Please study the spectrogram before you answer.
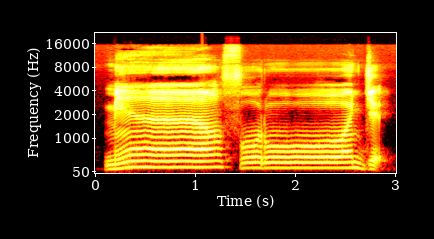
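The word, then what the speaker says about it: من فروج: Selanjutnya min furuj. Jadi pantulan huruf jim ini pun terdengar lebih besar karena kita wakaf.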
